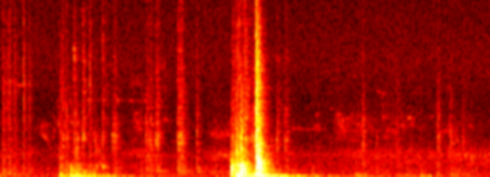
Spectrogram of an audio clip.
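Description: Curtis aluminum tractor canopy being handled on its ROPS mount: a knock about a second in, then a loud metal clunk about three seconds in as the canopy is seated in its brackets.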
